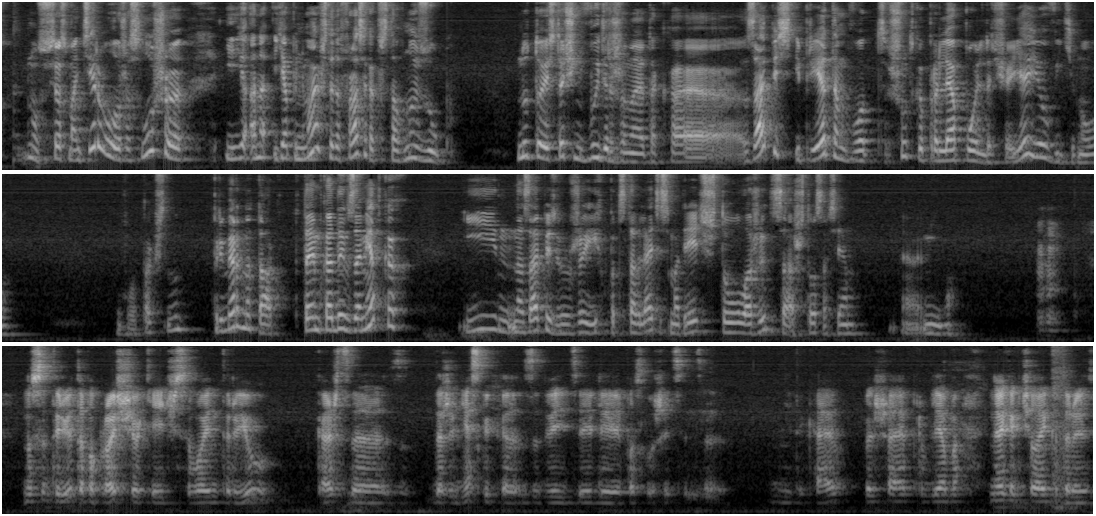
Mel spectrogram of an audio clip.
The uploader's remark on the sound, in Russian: в этом выпуске вы услышите, что не все гладко с этим пунктом, за что я заранее прошу прощения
